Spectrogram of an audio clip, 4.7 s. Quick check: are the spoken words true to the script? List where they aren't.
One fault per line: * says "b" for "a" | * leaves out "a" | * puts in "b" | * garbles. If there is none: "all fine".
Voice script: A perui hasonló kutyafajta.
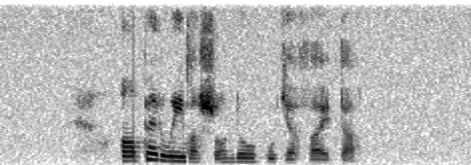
all fine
